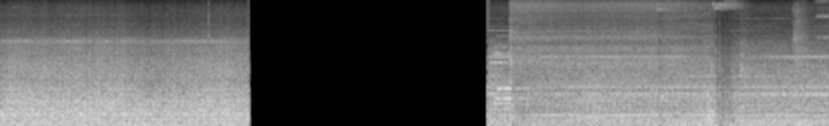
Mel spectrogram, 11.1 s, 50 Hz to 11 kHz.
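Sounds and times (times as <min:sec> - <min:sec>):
train wheels on rails rumbling: 0:06.9 - 0:11.0.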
